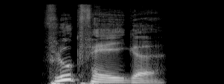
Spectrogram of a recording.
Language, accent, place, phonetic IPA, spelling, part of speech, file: German, Germany, Berlin, [ˈfluːkˌfɛːɪɡə], flugfähige, adjective, De-flugfähige.ogg
- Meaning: inflection of flugfähig: 1. strong/mixed nominative/accusative feminine singular 2. strong nominative/accusative plural 3. weak nominative all-gender singular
